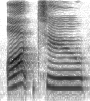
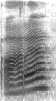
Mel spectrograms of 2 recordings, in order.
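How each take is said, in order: First: Both words are said fully with a clear 'to'. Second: The words blend together and 'to' becomes 'ta'.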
